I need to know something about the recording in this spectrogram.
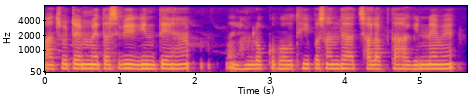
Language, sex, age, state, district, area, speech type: Urdu, female, 30-45, Bihar, Darbhanga, rural, spontaneous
